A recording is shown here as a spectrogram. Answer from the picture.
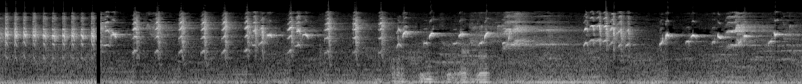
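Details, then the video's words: Long-tailed shrike singing loudly and imitating fighting sparrows and a kingfisher: rapid run of sharp, high chirps about five per second, then a jumble of varied squeaky, buzzy and whistled notes. "Cendet Gacor suara Gereja Tarung dan Tengkek Buto"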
